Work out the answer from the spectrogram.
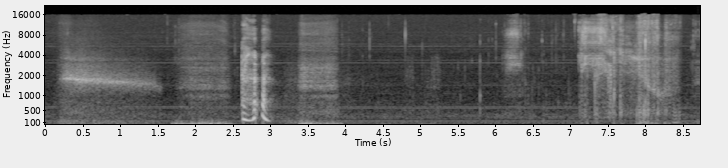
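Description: Hot noodles are blown on with a few breathy puffs, then slurped and chewed in short noisy mouth sounds, with a brief vocal noise in between and quieter gaps.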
